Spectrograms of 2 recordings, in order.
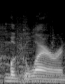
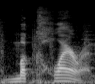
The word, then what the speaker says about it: McLaren: times in a row it's not McLaren it's McLaren okay so that's how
